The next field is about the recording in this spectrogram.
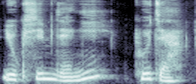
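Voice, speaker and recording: A woman reading scripted bedtime fairy tales for children in an expressive storytelling manner. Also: medium pitch, slow, slightly rough. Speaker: storybook reader.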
